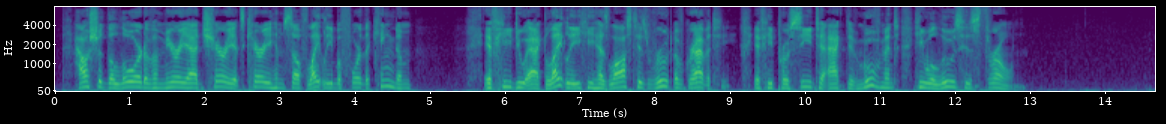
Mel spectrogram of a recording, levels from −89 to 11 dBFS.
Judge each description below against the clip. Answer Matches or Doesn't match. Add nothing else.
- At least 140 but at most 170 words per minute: Matches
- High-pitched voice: Doesn't match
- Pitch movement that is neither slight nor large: Matches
